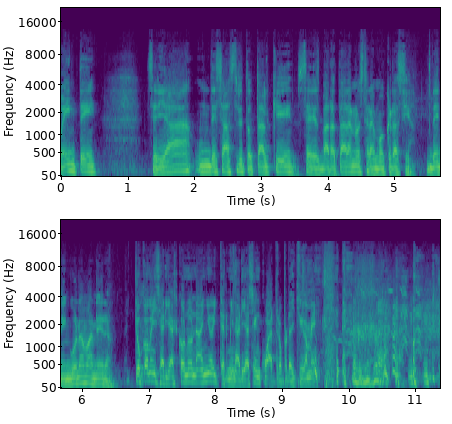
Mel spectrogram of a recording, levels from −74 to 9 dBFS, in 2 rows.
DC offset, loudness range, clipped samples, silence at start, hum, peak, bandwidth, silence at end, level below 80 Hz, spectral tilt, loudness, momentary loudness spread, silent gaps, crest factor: under 0.1%; 1 LU; under 0.1%; 0 s; none; -4 dBFS; 13.5 kHz; 0 s; -36 dBFS; -5 dB/octave; -17 LUFS; 5 LU; none; 14 dB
